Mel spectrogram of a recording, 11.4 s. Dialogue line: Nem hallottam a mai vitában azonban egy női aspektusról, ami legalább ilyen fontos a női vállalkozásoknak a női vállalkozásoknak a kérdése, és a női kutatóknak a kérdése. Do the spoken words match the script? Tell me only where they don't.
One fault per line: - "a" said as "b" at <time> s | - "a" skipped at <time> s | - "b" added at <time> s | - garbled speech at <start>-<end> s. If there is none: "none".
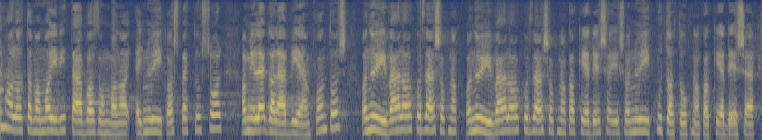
none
